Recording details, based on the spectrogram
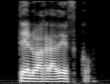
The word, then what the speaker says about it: te lo agradezco: A commonly used phrase in Spanish using the verb above is I thank you for it, which in Spanish is te lo agradezco.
